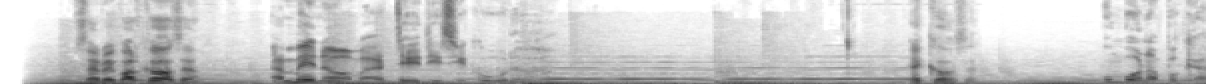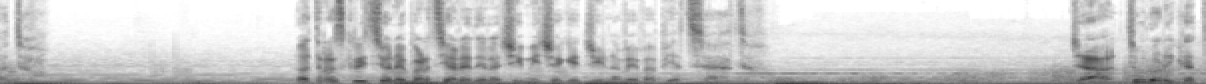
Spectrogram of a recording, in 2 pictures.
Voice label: italian video games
